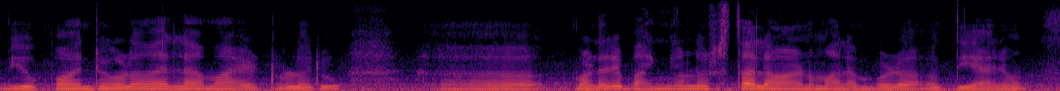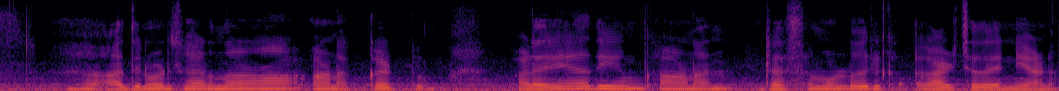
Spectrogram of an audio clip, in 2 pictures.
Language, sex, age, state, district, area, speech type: Malayalam, female, 18-30, Kerala, Palakkad, rural, spontaneous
